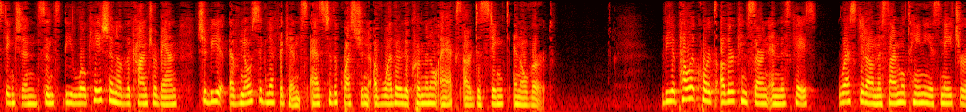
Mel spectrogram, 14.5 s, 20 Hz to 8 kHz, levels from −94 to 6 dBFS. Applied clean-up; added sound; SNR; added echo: none; none; none; none.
